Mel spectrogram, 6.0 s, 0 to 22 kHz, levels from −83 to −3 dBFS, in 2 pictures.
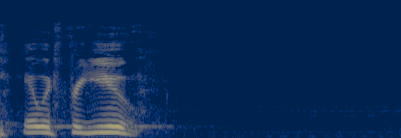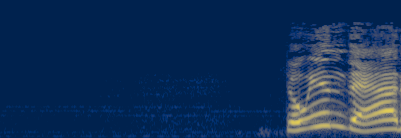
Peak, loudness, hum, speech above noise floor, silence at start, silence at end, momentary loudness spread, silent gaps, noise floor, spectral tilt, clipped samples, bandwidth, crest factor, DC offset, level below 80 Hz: -4 dBFS; -21 LUFS; none; 55 dB; 0 s; 0 s; 18 LU; none; -76 dBFS; -4.5 dB/octave; under 0.1%; 11.5 kHz; 22 dB; under 0.1%; -78 dBFS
